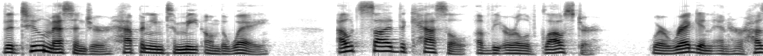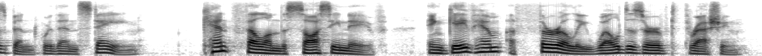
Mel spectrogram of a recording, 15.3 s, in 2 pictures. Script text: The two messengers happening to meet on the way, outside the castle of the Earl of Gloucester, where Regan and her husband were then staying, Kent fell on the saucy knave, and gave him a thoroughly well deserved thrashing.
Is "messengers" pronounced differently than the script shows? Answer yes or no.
yes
